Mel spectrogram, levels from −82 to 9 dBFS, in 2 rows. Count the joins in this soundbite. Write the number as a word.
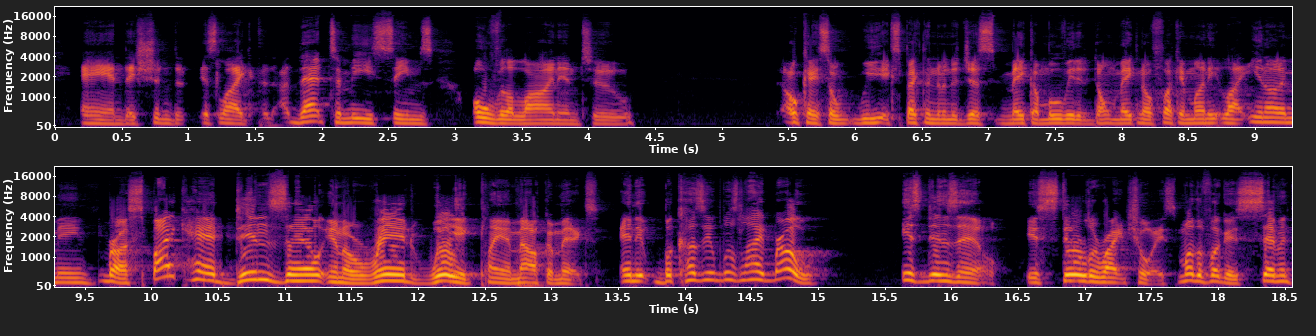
one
